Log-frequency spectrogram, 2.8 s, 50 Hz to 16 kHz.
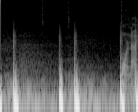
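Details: Simulated heartbeat made with Serum synthesizer in Logic Pro X: low, dull paired thumps, about 50 a minute, two layered sounds mimicking systole and diastole, looped; artificial heartbeat sound.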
